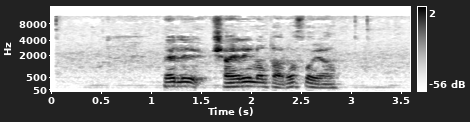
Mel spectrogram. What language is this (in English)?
Pahari-Potwari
